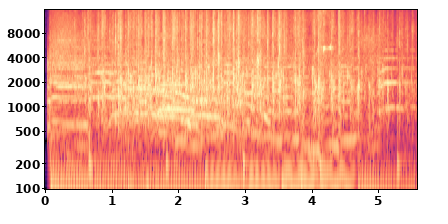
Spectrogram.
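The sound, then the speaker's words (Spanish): An audience applauds to welcome a guest from the Faculty of Exact Sciences, while voices cheer and shout over a loud music track with a thumping bass line. The clapping stays dense and continuous for the whole stretch. “Aplausos, aplausos para recibir”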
